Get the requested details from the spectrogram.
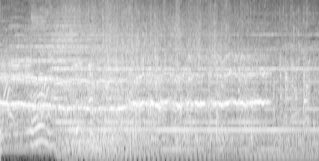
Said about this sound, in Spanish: El coche de los espías llega y saliéndose de la carretera sortea el helicóptero y continúa viaje.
